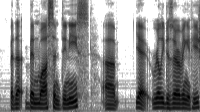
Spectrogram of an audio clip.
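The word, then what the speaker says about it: Benoît Saint-Denis: Now, the other one that you said, the aforementioned Poirier, um, Saint, sorry, how do I pronounce it again? Benoit Saint-Denis. Benoit Saint-Denis.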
